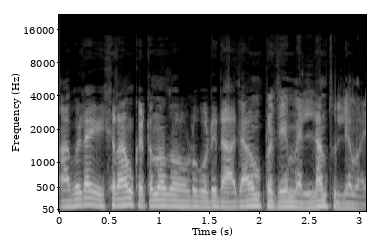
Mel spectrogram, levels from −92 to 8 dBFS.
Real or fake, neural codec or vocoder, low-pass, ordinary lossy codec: real; none; 14.4 kHz; AAC, 48 kbps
